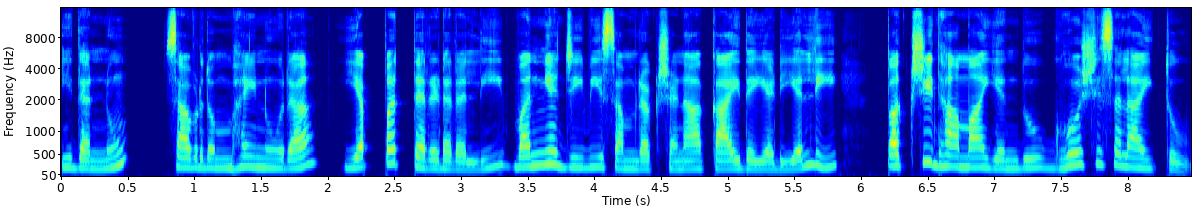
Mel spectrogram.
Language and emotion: Kannada, neutral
